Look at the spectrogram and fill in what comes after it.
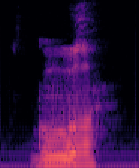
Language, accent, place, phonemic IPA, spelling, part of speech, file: French, France, Lyon, /ɡuʁ/, gourd, adjective, LL-Q150 (fra)-gourd.wav
- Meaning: 1. numb 2. maladroit, gauche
